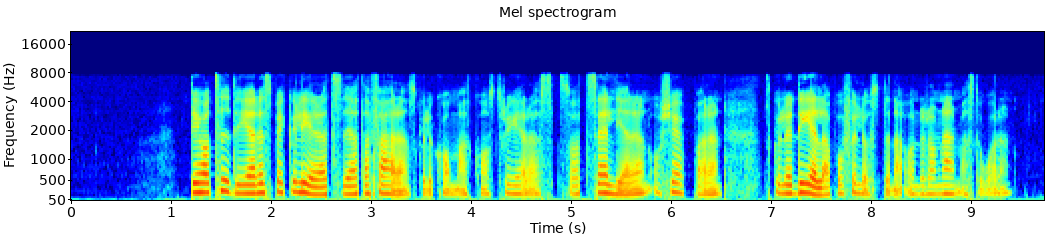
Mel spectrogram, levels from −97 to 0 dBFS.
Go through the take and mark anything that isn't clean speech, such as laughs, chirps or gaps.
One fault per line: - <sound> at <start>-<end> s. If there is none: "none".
none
